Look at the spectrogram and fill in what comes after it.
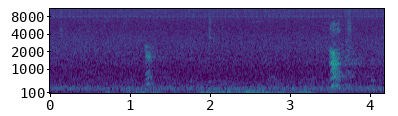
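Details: Great Dane puppies at Puppy Hill on 3 June 2019 in the late afternoon: two short, sharp yips about two seconds apart, standing out over a steady low rumbling background.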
